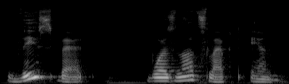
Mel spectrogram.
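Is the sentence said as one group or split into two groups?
two groups. The sentence is split into two separate groups. "we can make it and divide it into two intonation groups, like this"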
